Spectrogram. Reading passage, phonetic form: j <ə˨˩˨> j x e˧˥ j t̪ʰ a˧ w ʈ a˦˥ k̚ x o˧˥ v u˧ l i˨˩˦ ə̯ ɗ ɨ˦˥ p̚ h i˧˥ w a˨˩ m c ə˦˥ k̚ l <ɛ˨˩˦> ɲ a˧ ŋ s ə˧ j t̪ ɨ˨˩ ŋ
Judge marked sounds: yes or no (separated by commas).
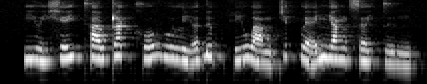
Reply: no, yes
